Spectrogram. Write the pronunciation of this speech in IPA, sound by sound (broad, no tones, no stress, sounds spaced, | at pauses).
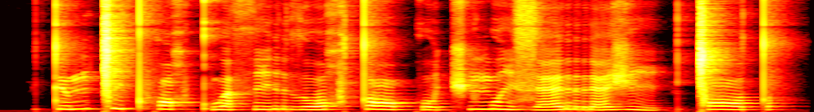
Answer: t ʏ m ǀ i t k ɔ χ kʷʼ a θ i r ð o χ t ɔ k o t͡ʃ ŋʷ i z ɛ r ɛ ʒ i | ǀ ɔ t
